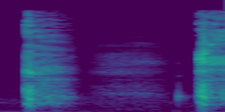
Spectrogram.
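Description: Two harsh, loud cough bursts from an adult with a short breath between them, the second cut off at the end; a plain cough.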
